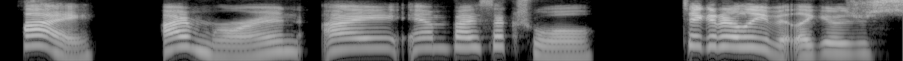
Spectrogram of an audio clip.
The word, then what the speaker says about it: Ruoyun: of like hi I'm Lauren I am bisexual take it or leave it like it was just so like roaring Asian American you pronounce my name like roaring like Lauren with an R don't try to I'm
